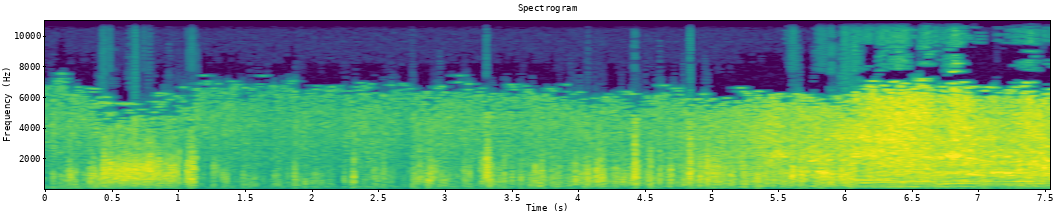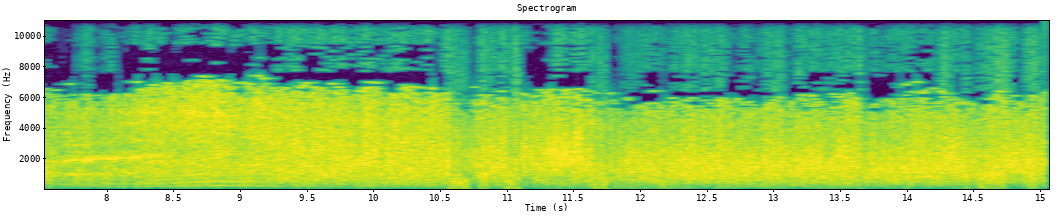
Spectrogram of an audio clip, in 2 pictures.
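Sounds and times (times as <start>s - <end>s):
tyres skidding and squealing: 3.0s - 15.0s.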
